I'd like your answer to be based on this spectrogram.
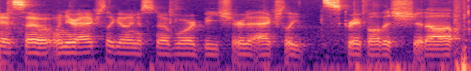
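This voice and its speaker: A man speaks at a moderate pace. Noticeable background noise sits behind him. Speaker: amateur snowboard repairer. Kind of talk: casual how-to talk with a friend.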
